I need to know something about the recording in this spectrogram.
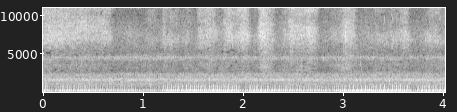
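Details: Gentle rumbling purr of a domestic cat, low and buzzy, pulsing in stronger and weaker phases about every second and a half.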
